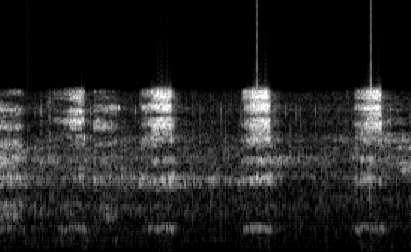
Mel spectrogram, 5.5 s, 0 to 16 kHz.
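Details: Owlets at night in the nest, 10 September 2017, during two food deliveries of mice. Four rasping hissy screeches, about 1.3 seconds apart, over a steady faint hiss of background.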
